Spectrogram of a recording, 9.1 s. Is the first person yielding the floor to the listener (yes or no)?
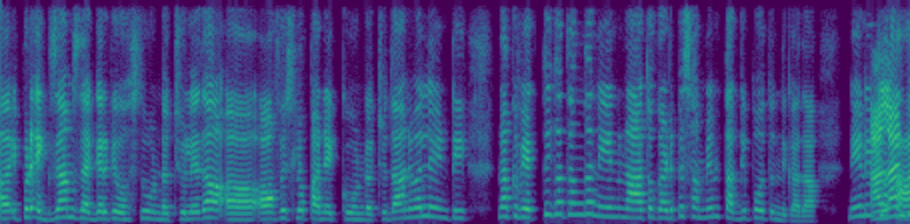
yes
